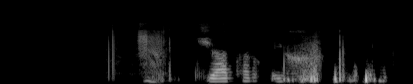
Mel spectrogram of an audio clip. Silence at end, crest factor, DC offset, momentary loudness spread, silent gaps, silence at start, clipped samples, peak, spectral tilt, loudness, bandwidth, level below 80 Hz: 0.3 s; 28 dB; under 0.1%; 19 LU; 1.81-1.94 s, 2.61-2.65 s, 3.25-3.31 s; 1.4 s; under 0.1%; -6 dBFS; -8 dB/octave; -32 LUFS; 7.4 kHz; -74 dBFS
